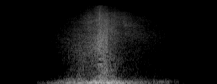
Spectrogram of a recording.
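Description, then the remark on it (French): A single whoosh transition effect swells up from nothing, peaks sharply in the middle and fades away within about a second and a half, airy and full-bodied with no voices. “vous avez entendu la transition de malade Attends, je te la refais.”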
